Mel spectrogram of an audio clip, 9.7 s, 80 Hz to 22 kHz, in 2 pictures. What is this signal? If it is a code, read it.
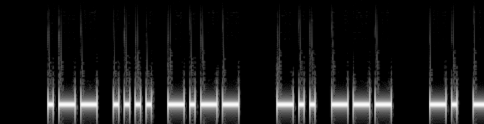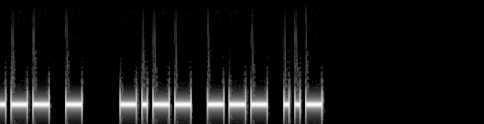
Morse code, heard as a keyed tone, about 22 wpm, 700 Hz. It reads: WHY DO NOT YOU
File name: practice / 22wpm / Build A Phrase - 5-Word Phrases - 22wpm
